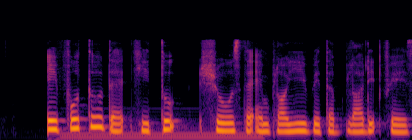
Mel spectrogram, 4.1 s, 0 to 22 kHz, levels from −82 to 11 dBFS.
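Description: Mains hum runs from 0.57 s to 2.66 s under the speech, a steady low tone at 60 Hz with a few low harmonics above it. Power-line current has found its way into the signal path, most plausibly through a ground loop between connected equipment or magnetic coupling from a nearby transformer. The hum sits roughly 25 dB below the speech, quiet but constant, and it stops at 2.66 s.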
